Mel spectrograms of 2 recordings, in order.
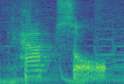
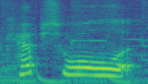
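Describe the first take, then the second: First: The last syllable sounds like 'sol'. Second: The last syllable has an 'oo' vowel. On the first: "like S O L" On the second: "capsule is an okay pronunciation because it kind of follows the letters"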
